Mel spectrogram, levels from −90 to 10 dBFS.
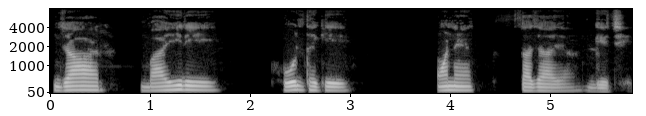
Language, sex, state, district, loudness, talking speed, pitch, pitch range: Bengali, male, West Bengal, Jalpaiguri, -19 LUFS, 80 wpm, 130 Hz, 125-140 Hz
